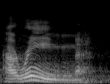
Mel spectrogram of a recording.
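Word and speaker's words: irene (εἰρήνη): That word peace in the Greek language of the Bible is pronounced this way, irene.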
